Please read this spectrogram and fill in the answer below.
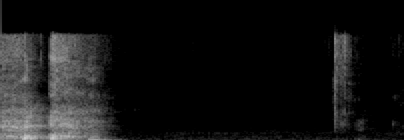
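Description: A man with a sore throat coughing, a short burst of a few quick coughs at the start, heard over a video call.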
